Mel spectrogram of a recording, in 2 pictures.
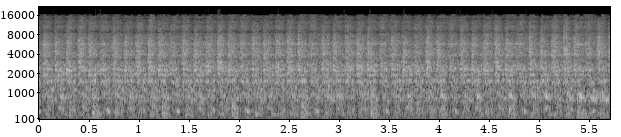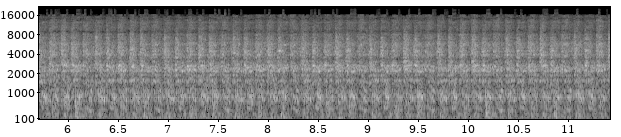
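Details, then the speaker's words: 1963 Chevy Nova 194 inline-six after engine rebuild, first start, radiator and valve cover off: even, rhythmic starter cranking for over ten seconds without firing, pulling fuel to an empty carb and pre-lubing via the oil pump; normal. "So I'm going to have to crank it a bit to get the fuel up to the carb. The carb is completely empty, and that's just fine, because I'll give a chance for the oil pump to run and pre-lube the engine."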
